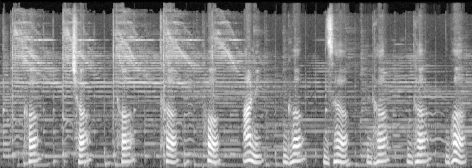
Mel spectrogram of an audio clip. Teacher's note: हकाराची छटा असते श्वास बाहेर जोरात येतो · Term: महाप्राण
